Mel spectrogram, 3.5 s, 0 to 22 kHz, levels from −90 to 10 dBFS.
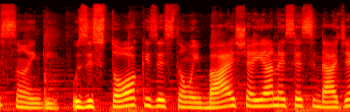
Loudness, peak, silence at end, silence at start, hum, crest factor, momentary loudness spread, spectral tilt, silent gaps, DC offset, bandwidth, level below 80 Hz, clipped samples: -23 LUFS; -8 dBFS; 0 s; 0 s; none; 14 dB; 3 LU; -5 dB/octave; none; under 0.1%; 19.5 kHz; -48 dBFS; under 0.1%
